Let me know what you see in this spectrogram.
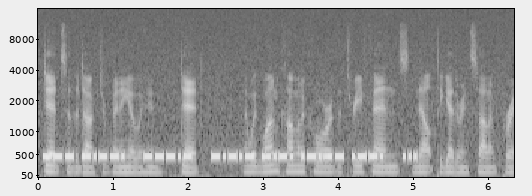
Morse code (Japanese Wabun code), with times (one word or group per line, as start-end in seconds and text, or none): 0.1-1.1 レル
1.4-2.0 ス
2.3-4.6 サニテツ
4.9-5.0 ラ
